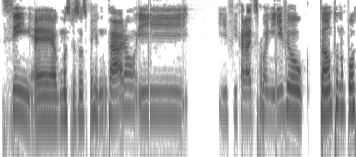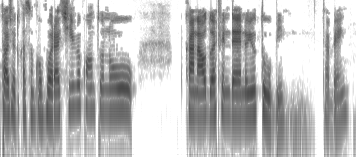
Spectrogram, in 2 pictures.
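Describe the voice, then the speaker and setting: A woman's voice: mid-range voice, fairly even intonation, moderate pace, darkish tone, no echo. Polite Brazilian woman moderator. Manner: polite, formal, ends with "tá bem?". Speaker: webinar moderator. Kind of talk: reading out audience questions.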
